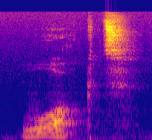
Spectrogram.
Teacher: It still has that t sound, not an ed sound.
